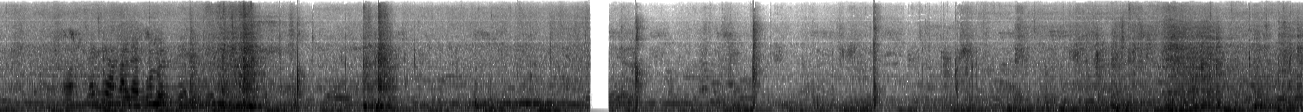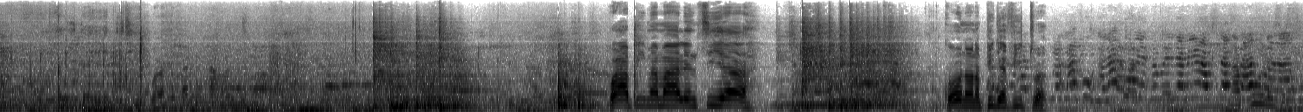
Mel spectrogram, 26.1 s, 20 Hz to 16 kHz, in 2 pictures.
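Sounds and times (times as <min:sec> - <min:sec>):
music: 0:00.0 - 0:19.2, 0:23.6 - 0:26.0.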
